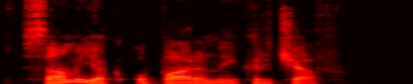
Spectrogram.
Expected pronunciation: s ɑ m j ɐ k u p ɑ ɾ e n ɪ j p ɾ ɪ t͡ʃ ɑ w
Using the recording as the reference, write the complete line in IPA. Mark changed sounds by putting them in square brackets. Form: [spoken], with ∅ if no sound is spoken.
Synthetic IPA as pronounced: s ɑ m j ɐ k [ɔ] p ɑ ɾ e n ɪ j [k] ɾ ɪ t͡ʃ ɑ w

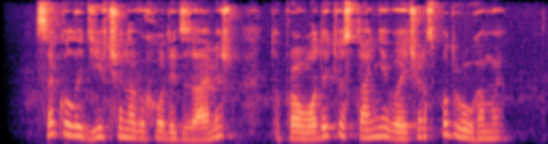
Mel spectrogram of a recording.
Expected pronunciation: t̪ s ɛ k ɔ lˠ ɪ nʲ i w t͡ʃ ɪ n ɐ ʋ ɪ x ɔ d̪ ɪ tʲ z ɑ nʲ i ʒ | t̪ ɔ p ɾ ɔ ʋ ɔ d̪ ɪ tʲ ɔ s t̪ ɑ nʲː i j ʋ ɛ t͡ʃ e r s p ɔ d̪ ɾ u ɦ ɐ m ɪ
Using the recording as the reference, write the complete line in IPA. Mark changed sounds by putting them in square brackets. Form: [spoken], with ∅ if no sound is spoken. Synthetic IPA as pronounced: t̪ s ɛ k ɔ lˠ ɪ [dʲ] i w t͡ʃ ɪ n ɐ ʋ ɪ x ɔ d̪ ɪ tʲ z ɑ [mʲ] i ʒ | t̪ ɔ p ɾ ɔ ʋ ɔ d̪ ɪ tʲ ɔ s t̪ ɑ nʲː i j ʋ ɛ t͡ʃ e r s p ɔ d̪ ɾ u ɦ ɐ m ɪ

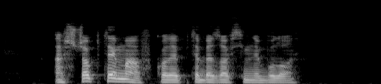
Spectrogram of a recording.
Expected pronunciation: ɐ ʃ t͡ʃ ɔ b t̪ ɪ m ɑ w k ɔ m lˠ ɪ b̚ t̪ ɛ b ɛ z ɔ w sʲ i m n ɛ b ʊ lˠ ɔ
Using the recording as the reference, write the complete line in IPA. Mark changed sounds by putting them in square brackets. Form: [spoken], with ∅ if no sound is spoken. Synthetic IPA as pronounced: ɐ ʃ t͡ʃ ɔ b t̪ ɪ m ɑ w k ɔ [∅] lˠ ɪ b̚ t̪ ɛ b ɛ z ɔ w sʲ i m n ɛ b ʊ lˠ ɔ

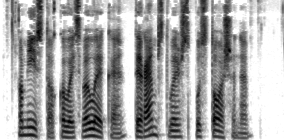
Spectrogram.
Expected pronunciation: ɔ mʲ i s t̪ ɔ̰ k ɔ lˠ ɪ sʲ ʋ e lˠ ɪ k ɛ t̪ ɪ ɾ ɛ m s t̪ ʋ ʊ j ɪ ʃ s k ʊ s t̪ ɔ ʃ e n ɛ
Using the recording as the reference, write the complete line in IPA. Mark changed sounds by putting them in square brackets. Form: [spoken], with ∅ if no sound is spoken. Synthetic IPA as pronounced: ɔ mʲ i s t̪ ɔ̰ k ɔ lˠ ɪ sʲ ʋ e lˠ ɪ k ɛ t̪ ɪ ɾ ɛ m s t̪ ʋ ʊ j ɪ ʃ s [p] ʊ s t̪ ɔ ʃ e n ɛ

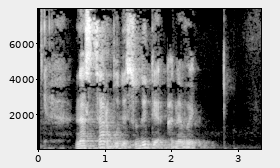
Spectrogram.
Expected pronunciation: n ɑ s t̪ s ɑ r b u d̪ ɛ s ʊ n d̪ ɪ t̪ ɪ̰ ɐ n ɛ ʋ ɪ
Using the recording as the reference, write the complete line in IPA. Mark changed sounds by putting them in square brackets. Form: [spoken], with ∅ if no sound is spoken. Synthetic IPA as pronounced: n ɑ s t̪ s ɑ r b u d̪ ɛ s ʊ [∅] d̪ ɪ t̪ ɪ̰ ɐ n ɛ ʋ ɪ

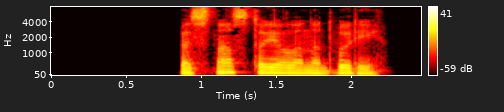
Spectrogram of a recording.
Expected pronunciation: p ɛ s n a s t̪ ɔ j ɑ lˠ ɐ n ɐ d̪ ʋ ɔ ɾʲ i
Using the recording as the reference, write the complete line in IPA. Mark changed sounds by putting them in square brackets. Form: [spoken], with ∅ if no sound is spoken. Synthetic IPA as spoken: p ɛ s n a s t̪ ɔ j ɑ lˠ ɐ n ɐ d̪ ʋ ɔ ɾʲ i

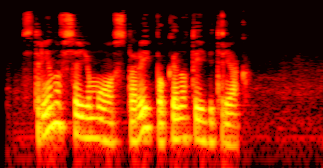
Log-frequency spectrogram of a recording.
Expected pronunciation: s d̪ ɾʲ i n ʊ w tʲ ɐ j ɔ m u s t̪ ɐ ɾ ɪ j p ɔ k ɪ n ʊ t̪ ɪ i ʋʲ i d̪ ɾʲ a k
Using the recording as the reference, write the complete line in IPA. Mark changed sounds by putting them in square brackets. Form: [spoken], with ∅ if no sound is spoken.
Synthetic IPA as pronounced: s [t̪] ɾʲ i n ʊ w [sʲ] ɐ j ɔ m u s t̪ ɐ ɾ ɪ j p ɔ k ɪ n ʊ t̪ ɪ [j] ʋʲ i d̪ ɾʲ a k

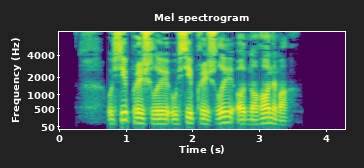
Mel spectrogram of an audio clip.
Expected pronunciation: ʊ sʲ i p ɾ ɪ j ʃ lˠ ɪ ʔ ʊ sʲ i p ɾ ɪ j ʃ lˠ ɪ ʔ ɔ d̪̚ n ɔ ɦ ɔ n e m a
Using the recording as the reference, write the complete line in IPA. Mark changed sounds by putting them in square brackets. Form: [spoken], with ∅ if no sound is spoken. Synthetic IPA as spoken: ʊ sʲ i p ɾ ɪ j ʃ lˠ ɪ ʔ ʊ sʲ i p ɾ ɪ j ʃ lˠ ɪ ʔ ɔ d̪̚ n ɔ ɦ ɔ n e m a

